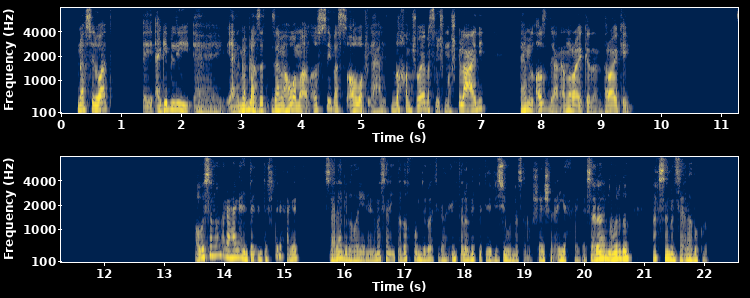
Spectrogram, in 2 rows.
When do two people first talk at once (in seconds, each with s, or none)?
none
